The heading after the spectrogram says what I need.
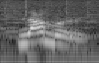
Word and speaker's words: plumber: as dump plum like plumber right again a combination of MB letter B is silent plumber not plumber right crumb and this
